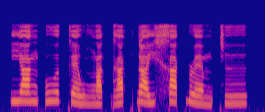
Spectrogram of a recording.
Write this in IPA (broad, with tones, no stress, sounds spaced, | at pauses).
j a˧ ŋ ʔ u˧ ə̯ k ɛ˨˩ w ŋ a˨˩ t̚ ɣ a˦˥ k̚ ɗ a˧˥ j x a˦˥ k̚ ɹ ɛ˨˩ m c ɨ˧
